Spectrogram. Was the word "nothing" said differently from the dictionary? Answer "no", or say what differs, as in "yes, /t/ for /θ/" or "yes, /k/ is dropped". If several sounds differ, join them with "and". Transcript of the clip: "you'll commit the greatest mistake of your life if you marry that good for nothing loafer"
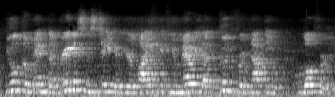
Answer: yes, /t/ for /θ/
